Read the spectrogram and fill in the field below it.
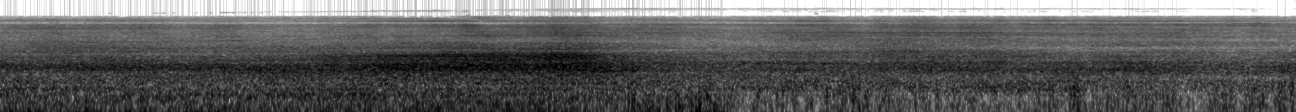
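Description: Jet engines whine steadily as an airliner taxies nearby.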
